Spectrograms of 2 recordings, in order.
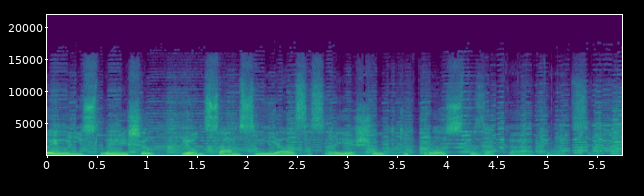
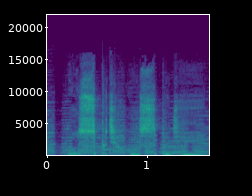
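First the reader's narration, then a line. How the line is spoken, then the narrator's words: Elderly woman whispering. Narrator (Russian): прошептала пожилая баба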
